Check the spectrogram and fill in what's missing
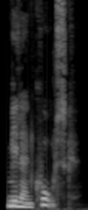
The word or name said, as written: melankolsk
